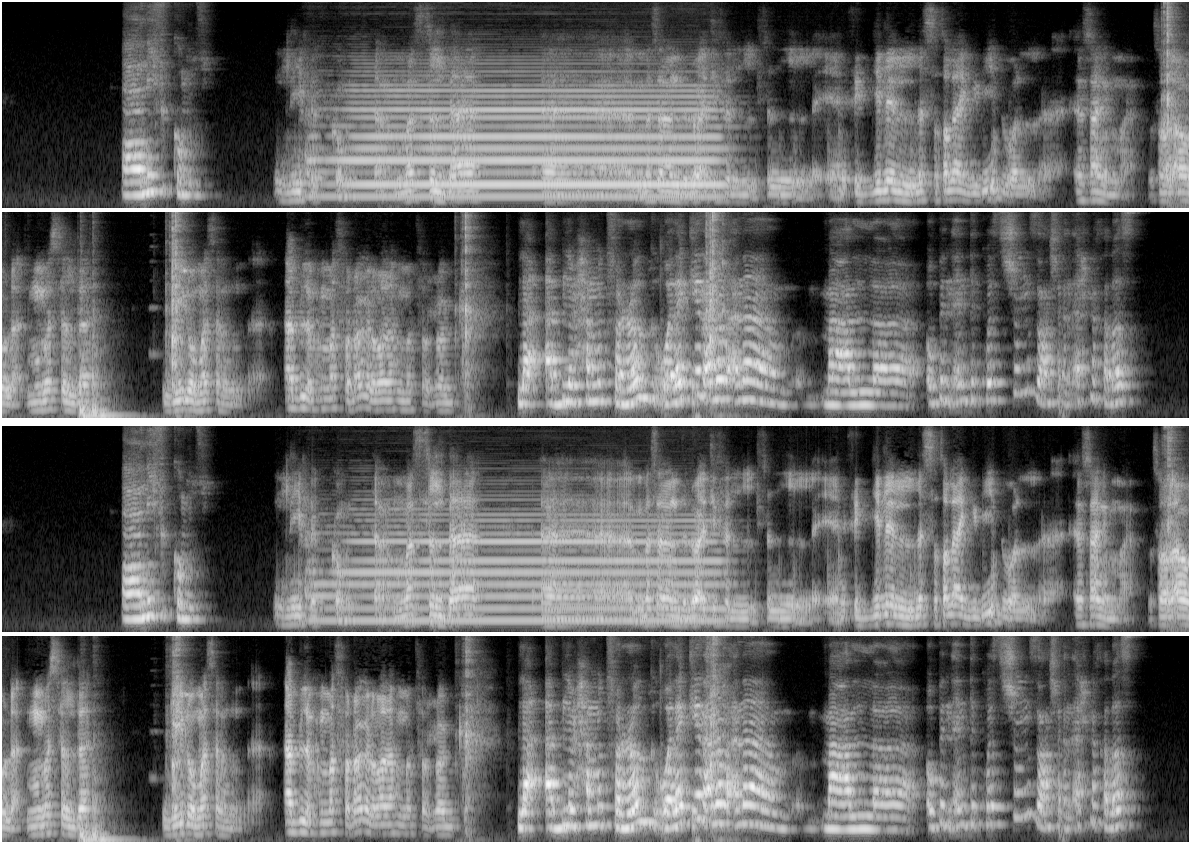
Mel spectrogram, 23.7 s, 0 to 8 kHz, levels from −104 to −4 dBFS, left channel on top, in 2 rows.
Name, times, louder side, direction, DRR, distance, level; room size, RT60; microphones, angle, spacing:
voice 1, 1.2-2.0 17.0-19.8 20.1-23.2, right 2 dB, 15° right, 0.5 m, -20 dB
voice 2, 2.7-4.8 5.4-12.8 13.5-14.3 14.7-16.8, right 3 dB, 75° right, 0.5 m, -25 dB
Brass instrument, 3.0-7.4, left 4 dB, 10° left, 0.9 m, -23 dB
sound 1, 11.6-12.2 12.5-13.8 16.4-16.7 18.9-19.2, left 2 dB, 50° left, 0.7 m, -28 dB
3.3 x 2.1 x 2.9 m
head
